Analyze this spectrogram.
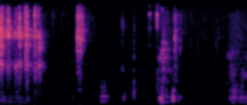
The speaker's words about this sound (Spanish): tu, hermoso tecleo.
